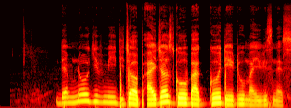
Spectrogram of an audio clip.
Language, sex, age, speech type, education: Nigerian Pidgin, male, 15-29, read, tertiary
